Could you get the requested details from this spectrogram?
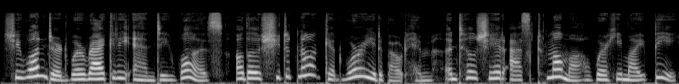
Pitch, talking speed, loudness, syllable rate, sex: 250 Hz, 205 wpm, -17 LUFS, 5.6 syllables/s, female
